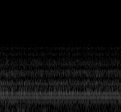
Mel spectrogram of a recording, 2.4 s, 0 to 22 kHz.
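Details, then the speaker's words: Acer Predator 17 laptop under heavy CPU/GPU load, heard at the rear vents: faint steady buzzing with an inconsistent grinding crackle, no fan rush; coil whine and electrical discharge from a faulty motherboard, fixed by replacement. "it doesn't just sound like there's a fan something gonna it sounds like a grinding it's a it's a an inconsistent grinding"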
